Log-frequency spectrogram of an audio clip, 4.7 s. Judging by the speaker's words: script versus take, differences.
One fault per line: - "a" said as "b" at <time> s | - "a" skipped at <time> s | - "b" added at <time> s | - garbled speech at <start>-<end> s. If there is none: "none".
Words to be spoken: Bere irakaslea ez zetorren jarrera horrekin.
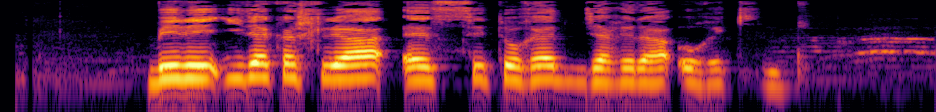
none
